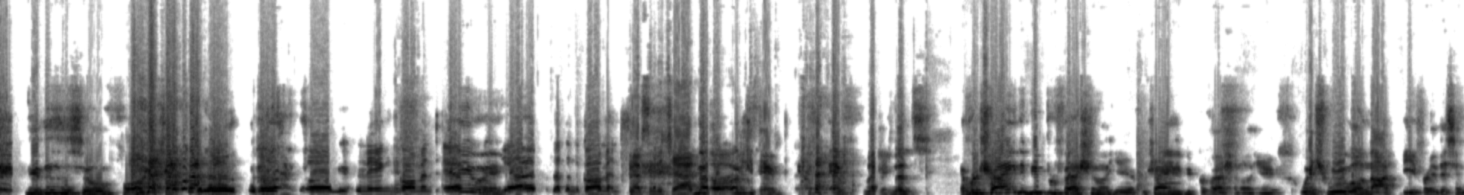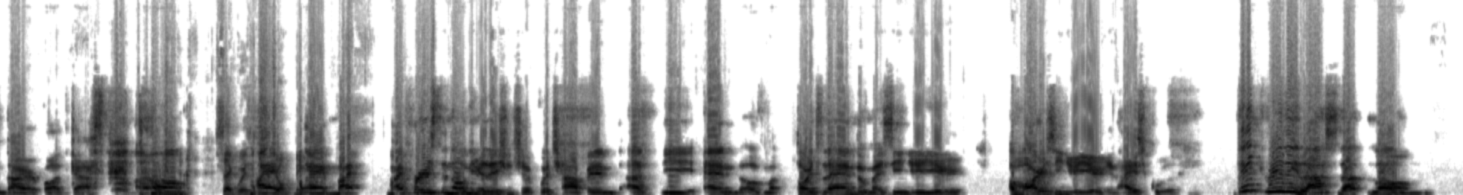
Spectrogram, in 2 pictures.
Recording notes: These episodes were recorded online given quarantine restrictions - audio quality may differ between the three hosts.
